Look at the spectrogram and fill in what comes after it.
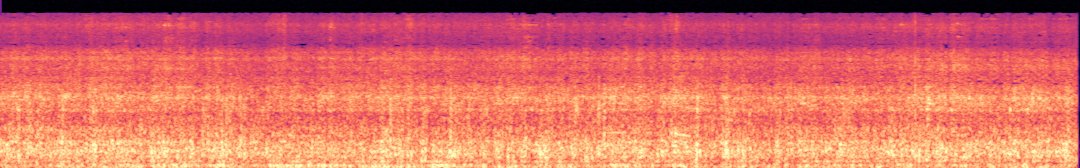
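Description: Saraighat Express passenger train running at speed, heard from inside the moving coach: a steady rumble and rush of the wheels rolling on the track.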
